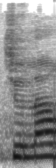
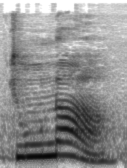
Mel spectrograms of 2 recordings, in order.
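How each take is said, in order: First: चुना with a quick short U; short vowel. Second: चूना loud with a long OO; long vowel. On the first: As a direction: keep the first syllable of चुना brief. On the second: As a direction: stretch the first syllable of चूना. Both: Shown as a demonstration. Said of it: "उच्चारण पर ध्यान दीजिए".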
